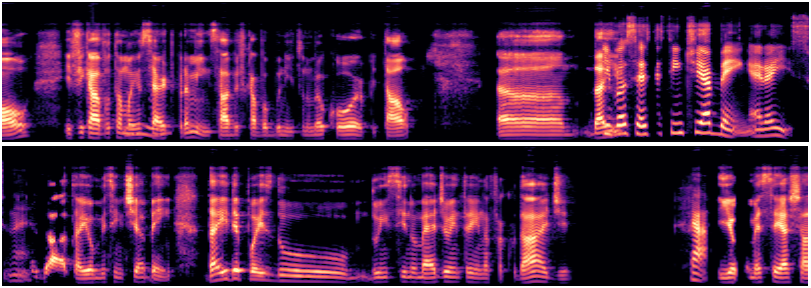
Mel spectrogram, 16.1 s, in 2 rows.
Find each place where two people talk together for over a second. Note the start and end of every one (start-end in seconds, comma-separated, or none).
none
